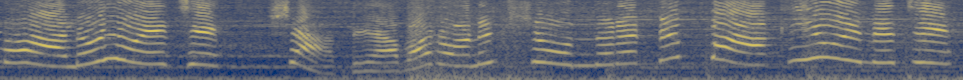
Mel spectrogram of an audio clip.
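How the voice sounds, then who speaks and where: A woman's voice: extremely high pitch, very animated, measured pace, music in the background, full character voice. A woman playing a greedy, menacing female ghost in a cartoon, gloating and threatening as she talks. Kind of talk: cartoon villain voice acting.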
